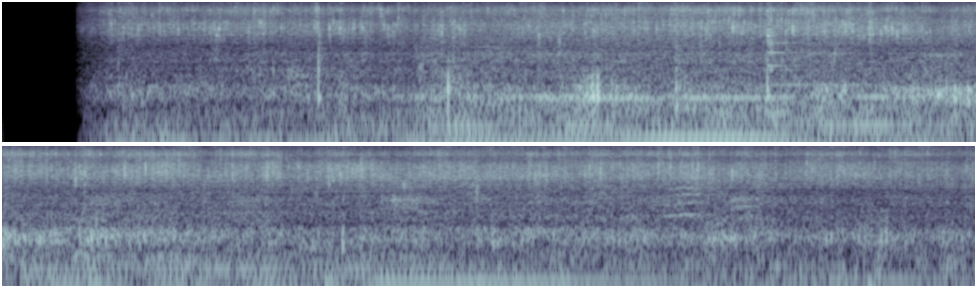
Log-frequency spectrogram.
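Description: Crushed herbs stirred into hot coconut oil while making herbal hair oil, a continuous loud, close sizzle and bubbling with occasional stirring clinks, with no talking.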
